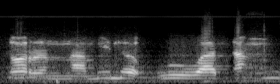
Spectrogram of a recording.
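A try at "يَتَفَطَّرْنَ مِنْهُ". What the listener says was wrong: Min hu jangan dipanjangin ya. Jangan min hu, itu bukan huruf nun, bukan huruf qalqalah ya. Jadi Bapak harus baca min hu. Jangan Qalahkan.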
